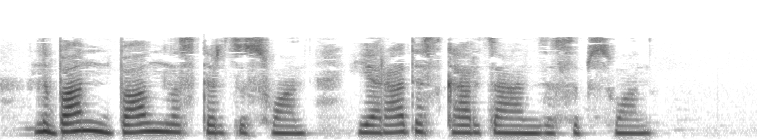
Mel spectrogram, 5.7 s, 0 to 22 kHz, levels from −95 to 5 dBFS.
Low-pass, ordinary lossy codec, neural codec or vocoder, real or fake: 7.2 kHz; AAC, 32 kbps; none; real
